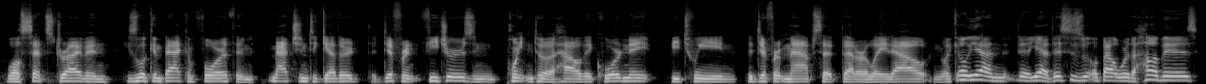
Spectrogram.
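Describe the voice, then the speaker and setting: Mid-pitched man improvising at a game table. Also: steady tone, moderate pace, hardly any pauses. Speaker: player in a tabletop role-playing game. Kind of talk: casual improvised game chat.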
